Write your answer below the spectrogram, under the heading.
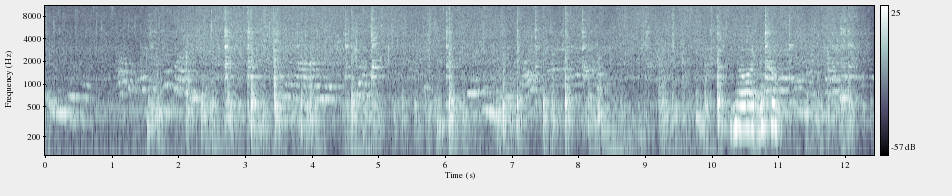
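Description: Chopped onions and green chillies sizzling in hot oil in a metal pot, stirred with a spatula that clicks and scrapes against the pot again and again. The onions are being fried until soft, the first stage of a pumpkin palya.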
